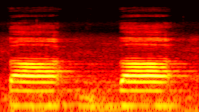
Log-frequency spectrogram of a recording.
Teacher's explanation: دونوں ہونٹ کا اندر کا جو تر حصہ ہے وہ آپس میں جب ملتے ہیں تو با ادا ہوتا ہے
